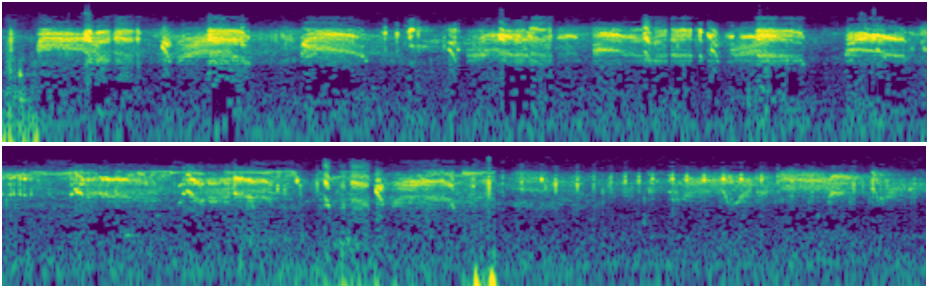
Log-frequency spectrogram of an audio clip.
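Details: Attraction call of the white-nest swiftlet: a long series of shrill, squawking chirps in quick, nearly continuous bursts, softening into lighter chatter at the end.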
